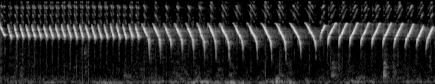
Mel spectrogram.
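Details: Canary in breeding condition, used to train young birds: a fast even rattle of high notes, then slower, deeper downward-swooping whistles repeated several times a second.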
